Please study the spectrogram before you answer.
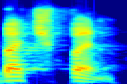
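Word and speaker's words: बचपन: You don't say bacha pana. You will say bach pan.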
